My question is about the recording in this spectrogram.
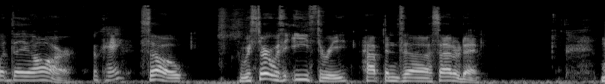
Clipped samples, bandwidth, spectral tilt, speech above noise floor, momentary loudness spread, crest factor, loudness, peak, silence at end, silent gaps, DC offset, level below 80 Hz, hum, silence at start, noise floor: under 0.1%; 17 kHz; -5 dB/octave; 20 dB; 21 LU; 18 dB; -23 LUFS; -6 dBFS; 0 s; none; under 0.1%; -48 dBFS; none; 0 s; -42 dBFS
